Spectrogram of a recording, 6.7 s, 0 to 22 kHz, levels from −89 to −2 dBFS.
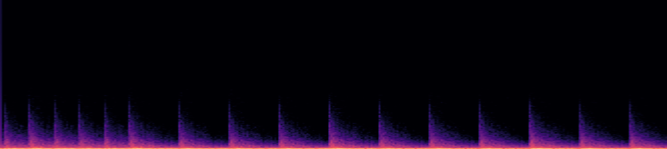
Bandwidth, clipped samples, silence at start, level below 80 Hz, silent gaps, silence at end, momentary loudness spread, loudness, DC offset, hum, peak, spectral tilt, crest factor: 1.2 kHz; under 0.1%; 0 s; -12 dBFS; none; 0 s; 3 LU; -21 LUFS; 10%; none; -2 dBFS; -11.5 dB/octave; 8 dB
